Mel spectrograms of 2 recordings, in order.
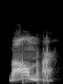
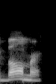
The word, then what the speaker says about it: Baltimore: I think Adam is Ballmer that's right no team whatsoever if you pronounce the T you're not from there Ballmer all right here we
